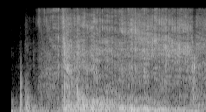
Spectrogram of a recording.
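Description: Logo-intro sound effect: a rushing whoosh of noise that starts abruptly, swells about half a second in and then holds steady.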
